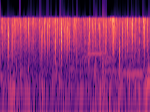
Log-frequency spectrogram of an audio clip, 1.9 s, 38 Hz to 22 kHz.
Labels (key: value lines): label: biophony, cascading saw
recorder: SoundTrap 600 or HydroMoth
